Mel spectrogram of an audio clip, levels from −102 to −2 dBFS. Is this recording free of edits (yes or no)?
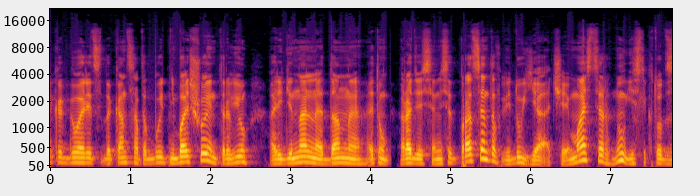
no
